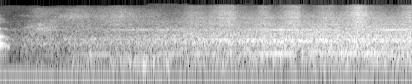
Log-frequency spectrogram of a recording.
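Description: A motor vehicle approaching, its engine and road noise growing steadily louder, with a faint steady engine tone underneath.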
